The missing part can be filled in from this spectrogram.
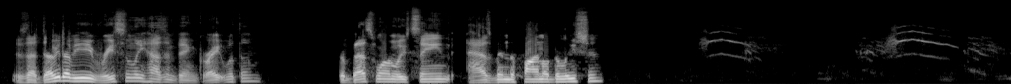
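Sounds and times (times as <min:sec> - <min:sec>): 
speech: 0:00.1 - 0:02.7, 0:03.4 - 0:06.1
territorial hawks screeching outdoors: 0:08.6 - 0:10.1.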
